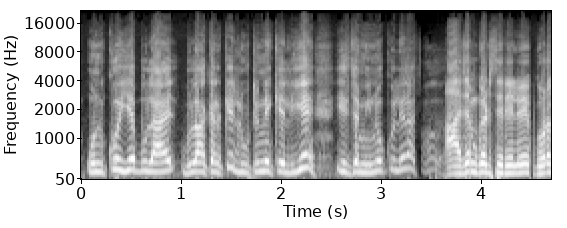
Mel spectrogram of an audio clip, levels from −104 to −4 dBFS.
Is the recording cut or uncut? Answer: cut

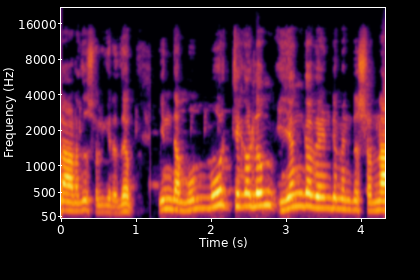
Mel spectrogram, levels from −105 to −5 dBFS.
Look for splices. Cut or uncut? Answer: uncut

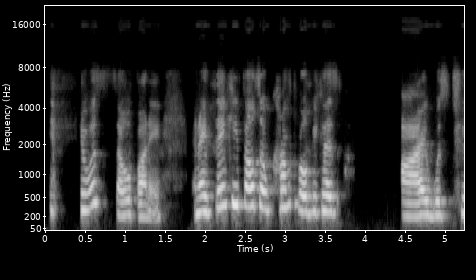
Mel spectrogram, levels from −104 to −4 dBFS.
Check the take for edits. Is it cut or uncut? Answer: uncut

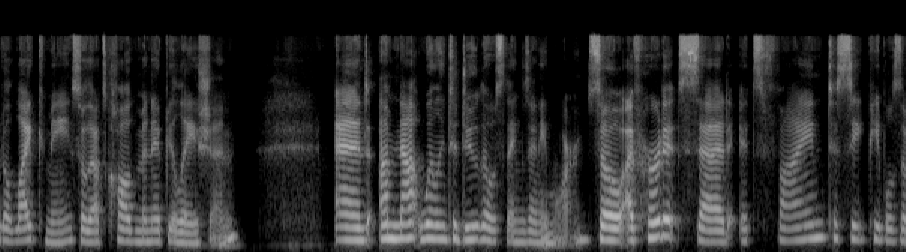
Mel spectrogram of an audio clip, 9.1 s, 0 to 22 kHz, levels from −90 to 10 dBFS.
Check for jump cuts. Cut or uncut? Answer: uncut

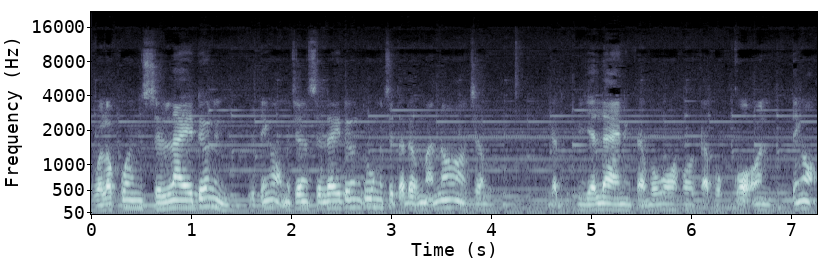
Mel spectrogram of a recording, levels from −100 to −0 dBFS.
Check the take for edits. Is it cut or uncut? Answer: uncut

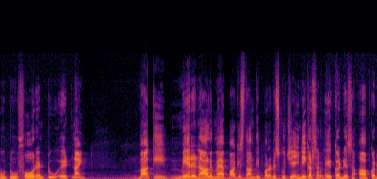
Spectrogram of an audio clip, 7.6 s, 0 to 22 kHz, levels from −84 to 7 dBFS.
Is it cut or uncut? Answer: cut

